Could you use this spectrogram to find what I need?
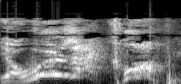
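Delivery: put-on shrill, very high-pitched scream. Imitating a newspaper editor demanding coffee: imitating an editor screaming. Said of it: "just screaming".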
